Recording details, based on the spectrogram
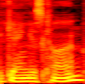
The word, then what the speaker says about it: Genghis Khan: Genghis Khan. – Yeah, Genghis Khan.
